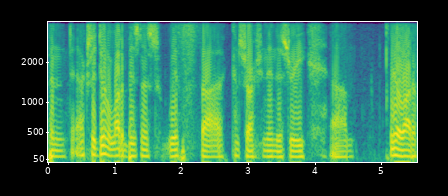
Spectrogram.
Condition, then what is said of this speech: None; typical speech.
